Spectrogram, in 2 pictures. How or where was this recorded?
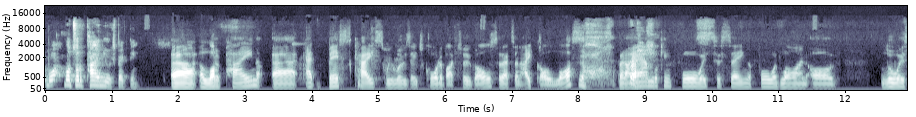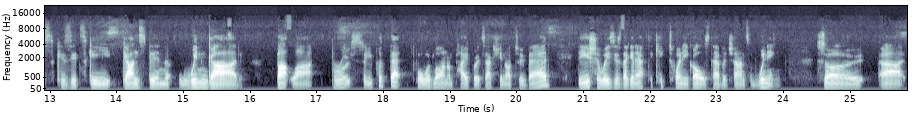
video call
